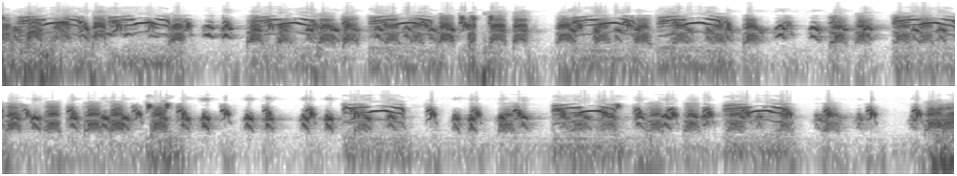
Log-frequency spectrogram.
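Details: Busy, high-pitched Oriental white-eye twittering meant to attract small birds, looping whistled notes chained rapidly, the later part choppier with short gaps.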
